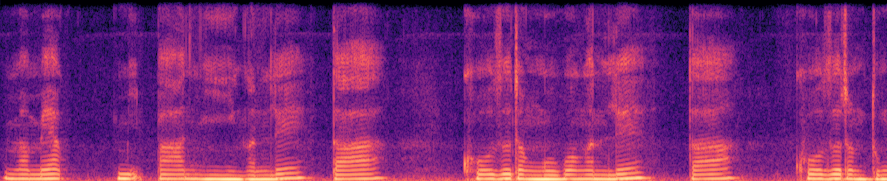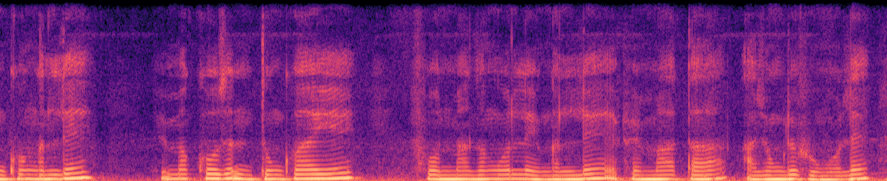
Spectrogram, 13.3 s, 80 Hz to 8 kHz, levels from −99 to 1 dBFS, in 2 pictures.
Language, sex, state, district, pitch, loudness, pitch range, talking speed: Wancho, female, Arunachal Pradesh, Longding, 190 Hz, -14 LUFS, 180-200 Hz, 170 wpm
